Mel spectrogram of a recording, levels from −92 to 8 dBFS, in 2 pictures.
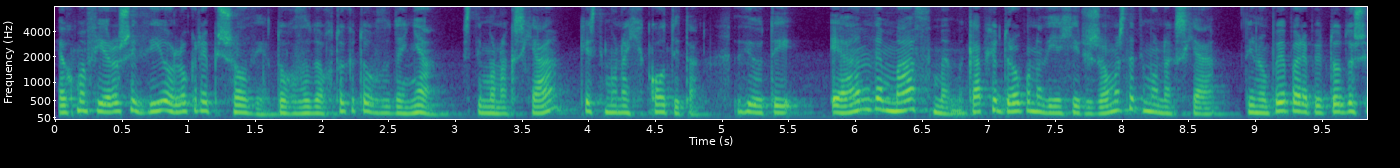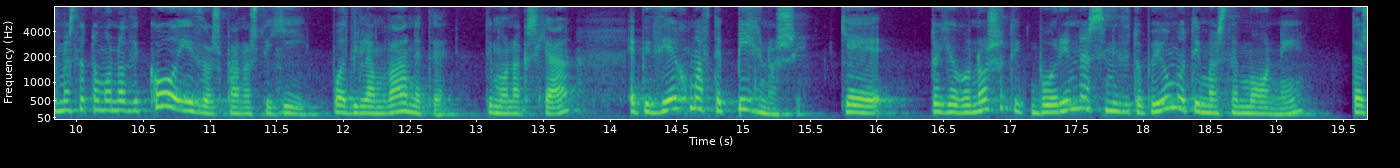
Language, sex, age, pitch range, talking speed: Greek, female, 20-39, 170-240 Hz, 165 wpm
